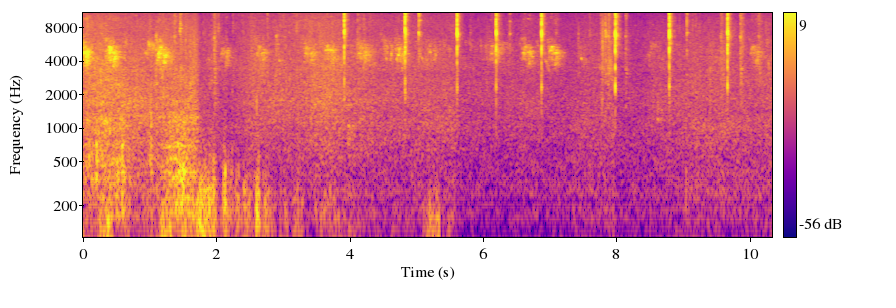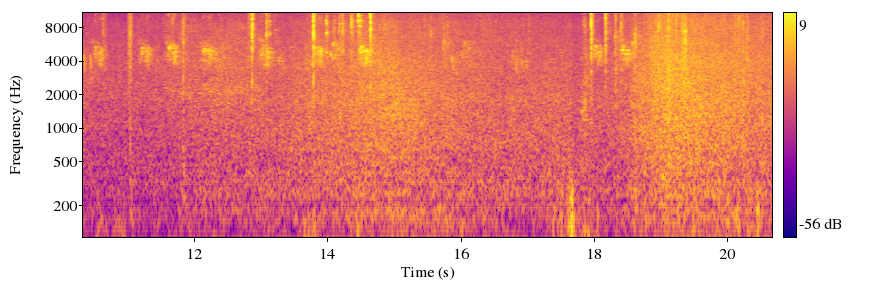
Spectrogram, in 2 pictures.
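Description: Bonsai pruning scissors snipping shoots on an elm bonsai: a dozen or so short, sharp clicks at irregular intervals, with rustling of the small-leaved foliage. Birds chirp faintly in the background.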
